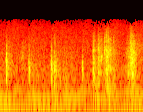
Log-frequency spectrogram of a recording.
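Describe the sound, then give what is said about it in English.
A door being opened to answer a caller: a few sharp wooden clicks and knocks spaced apart, then a quick cluster of latch rattles and thumps, fairly quiet, with no voices. “But you had better answer the door.”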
